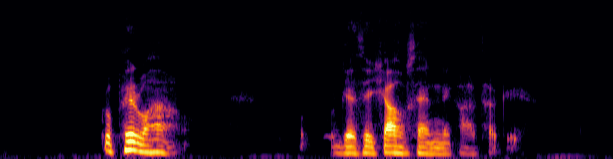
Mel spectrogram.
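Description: An older man speaks calmly into a close microphone.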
